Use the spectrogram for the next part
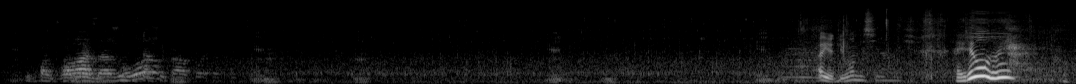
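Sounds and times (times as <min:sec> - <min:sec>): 
pig grunting and oinking: 0:00.0 - 0:00.4, 0:01.6 - 0:03.9, 0:05.4 - 0:06.4, 0:07.4 - 0:08.2
speech: 0:00.4 - 0:02.8, 0:08.2 - 0:10.4.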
